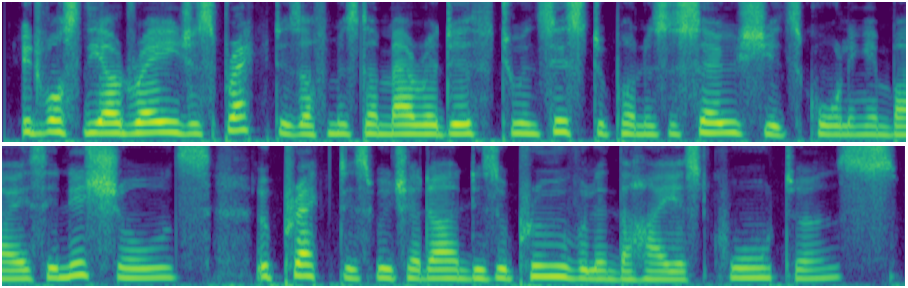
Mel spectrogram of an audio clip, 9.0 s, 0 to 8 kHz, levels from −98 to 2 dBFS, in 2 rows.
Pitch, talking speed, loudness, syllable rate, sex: 195 Hz, 185 wpm, -18 LUFS, 5.7 syllables/s, female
